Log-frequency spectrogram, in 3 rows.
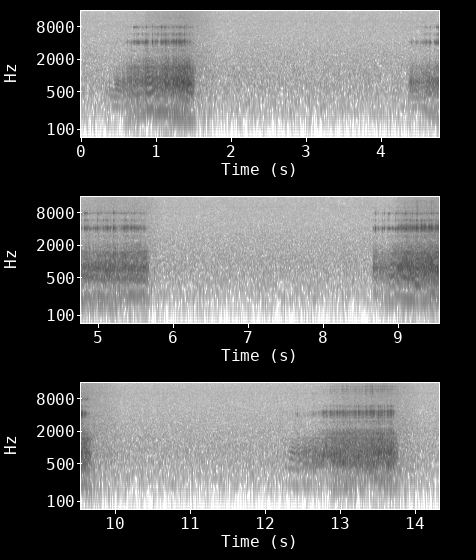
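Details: Cat with a 13-year underlying disease causing constant snotty sounds and sneezing, recorded close-mic while sleeping in a box: slow, snuffly breaths about 15 a minute, each with wet rattling rasp; congested breathing.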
